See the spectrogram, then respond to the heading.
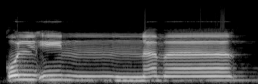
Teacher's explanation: غنہ کریں گے، ادغام بھی ہوگا، نون مشدد ہے۔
